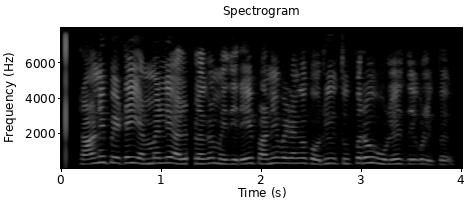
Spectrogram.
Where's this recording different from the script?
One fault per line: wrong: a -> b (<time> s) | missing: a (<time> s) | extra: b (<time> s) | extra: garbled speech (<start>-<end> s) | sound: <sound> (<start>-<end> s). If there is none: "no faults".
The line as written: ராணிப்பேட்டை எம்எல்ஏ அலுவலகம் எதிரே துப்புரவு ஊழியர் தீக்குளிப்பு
sound: dropout (1.3-1.3 s)
extra: பணி வழங்க கோரி (1.9 s)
